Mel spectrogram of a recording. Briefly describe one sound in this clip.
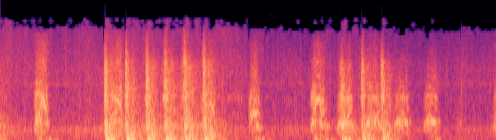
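A man speaks loudly and urgently.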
